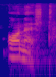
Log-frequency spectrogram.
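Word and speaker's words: honest: देखना जैसे एक शब्द है ऑनेस्ट, क्या है, ऑनेस्ट।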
